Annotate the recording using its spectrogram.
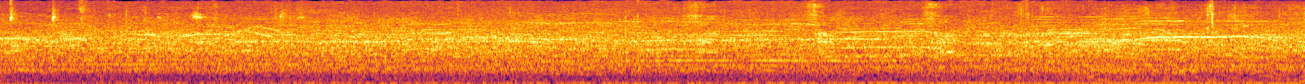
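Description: Steady crowd noise from a football stadium's stands: a continuous roar of many voices with no single sound standing out.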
